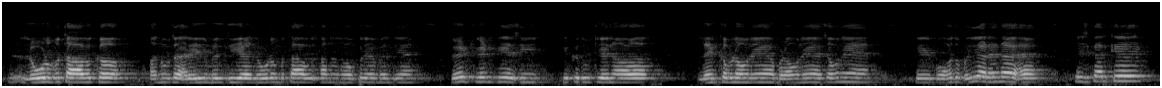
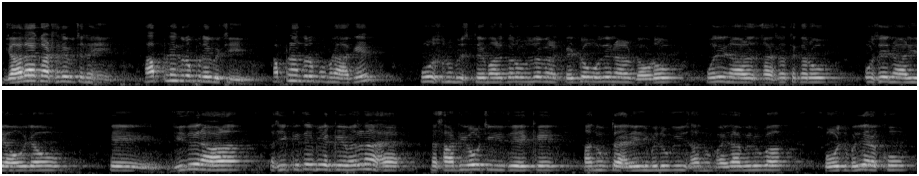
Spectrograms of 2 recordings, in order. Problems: background sounds at intervals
